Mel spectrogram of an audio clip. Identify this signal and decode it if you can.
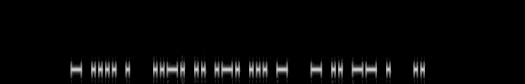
Morse code, heard as a keyed tone, about 44 wpm, 700 Hz. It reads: THE FIRST TIME I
